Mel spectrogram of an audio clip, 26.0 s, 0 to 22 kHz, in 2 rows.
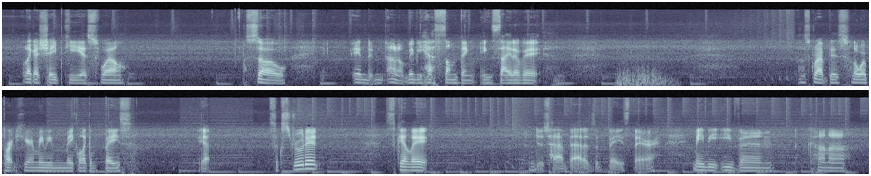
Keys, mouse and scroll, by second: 0.1 click, 0.7 click, 2.0 Tab, 2.2-2.8 middle drag, 2.8 Tab, 3.2-4.8 middle drag, 4.8 scroll up 2, 5.1-7.3 shift+middle drag, 7.3 Tab, 7.8-9.1 middle drag, 9.1 click, 10.1 alt+click, 11.1 click, 11.8-12.1 scroll up 4, 12.1-14.1 shift+middle drag, 14.2 middle click, 14.3 scroll up 1, 14.4-15.8 scroll down 1, 15.8 alt+shift+click, 16.2 scroll down 3, 16.5 middle click, 17.3 e, 20.4-21.8 middle drag, 21.8 f, 22.4 right click, 22.9 ctrl+z, 23.4 g, 25.3 s.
